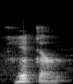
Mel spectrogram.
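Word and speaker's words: victual: Does this spelling match the pronunciation of this word? We see here that the pronunciation of this word is vital.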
